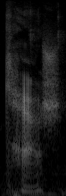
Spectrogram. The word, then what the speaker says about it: cache: Or cash. Sorry. Cash.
